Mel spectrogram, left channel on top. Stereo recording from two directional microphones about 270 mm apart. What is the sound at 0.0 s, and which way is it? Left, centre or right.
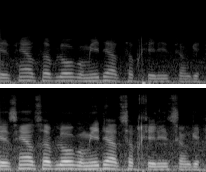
Speech, right.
